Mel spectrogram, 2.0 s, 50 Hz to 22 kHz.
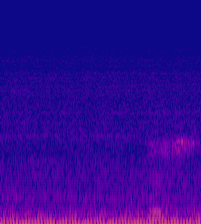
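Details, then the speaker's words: Old Toyota Vios after A/C idle-up retune, A/C switched off: low steady idle rumble easing down under the delay box to about 900 rpm without stumbling; normal idle. "ตอนนี้ปิดแอร์อ่าปิดแอร์ก็รอบก็รอสักพักนะครับเพราะว่าตอนนี้กล่องหน่วงทำงานอยู่ก็จะไหลลงมาประมาณ900"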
